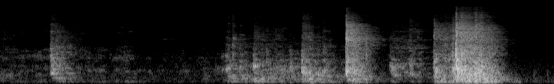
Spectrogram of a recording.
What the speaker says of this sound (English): I might just bring that door down.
